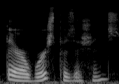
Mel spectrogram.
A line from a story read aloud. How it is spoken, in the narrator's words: replied sadly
